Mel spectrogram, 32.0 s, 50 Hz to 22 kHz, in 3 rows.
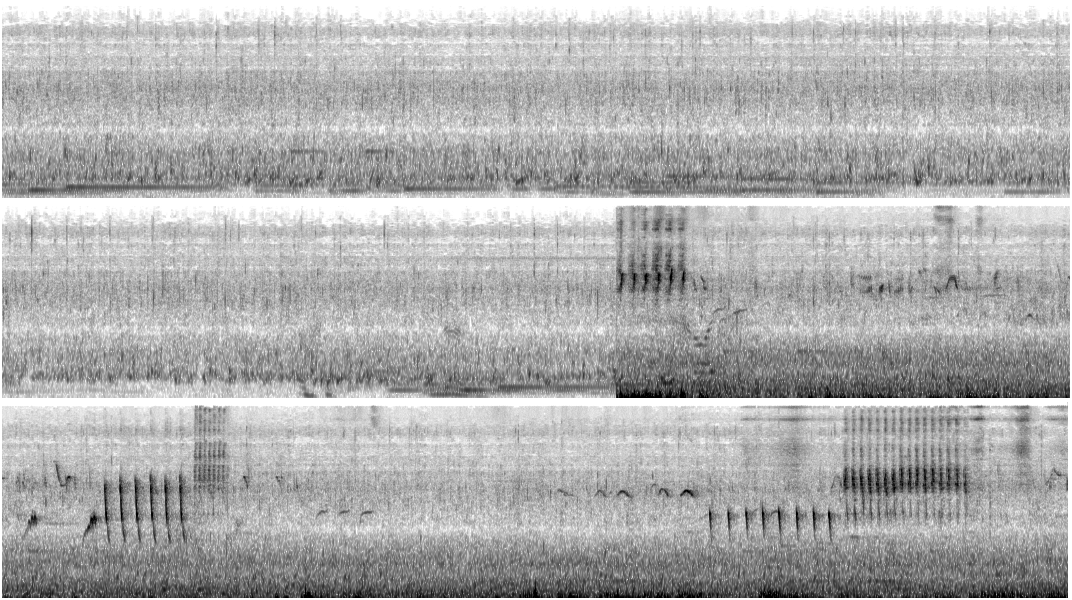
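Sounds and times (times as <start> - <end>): stream water flowing: 0.0 - 32.0
birds singing trills: 16.8 - 25.2, 26.9 - 32.0.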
